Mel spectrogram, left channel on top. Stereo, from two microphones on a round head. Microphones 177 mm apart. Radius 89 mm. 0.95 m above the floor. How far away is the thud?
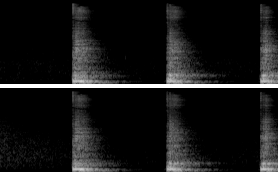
About 0.6 m.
